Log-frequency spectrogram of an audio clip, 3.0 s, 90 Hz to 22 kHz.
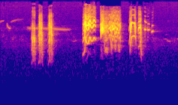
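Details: Fieldfare in snow at Liepāja, Latvia, March 2023: harsh, rasping chattering bursts in two groups, with a brief thin whistle between them and a faint squeak at the end.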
